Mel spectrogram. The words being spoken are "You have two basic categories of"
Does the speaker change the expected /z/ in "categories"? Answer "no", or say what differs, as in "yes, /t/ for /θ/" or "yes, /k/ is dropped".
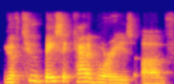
no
